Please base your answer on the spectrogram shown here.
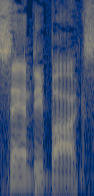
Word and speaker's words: Sanddbox: And I think it's Sandy Box is actually how you how you pronounce it.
